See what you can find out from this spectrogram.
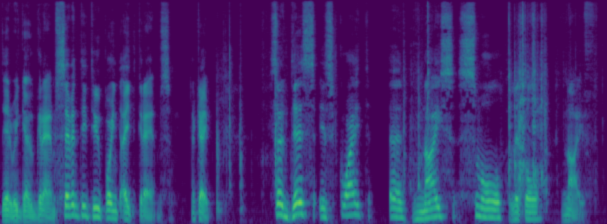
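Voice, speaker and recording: A man's voice: mid-range voice, big pitch swings, takes it slowly, slight background noise. A man from South Africa with a stuffy, nasal voice from a cold, chatting casually through a hands-on knife review at his desk, full of "okay" and "um". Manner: chatty, self-correcting, lots of "okay" and "um". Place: indoors at a desk. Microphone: camera on the desk, hands-only framing.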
